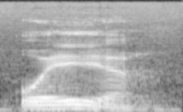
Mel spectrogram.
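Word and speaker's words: euer: जो पहले वाला है उसका प्रोनाउंस है ओया ओए अ आर हमने कहा था कि साइलेंट जर्मन में कुछ भी नहीं है बट एंड में जो आर आता है ना तो उसको जर्मन लोग ज्यादा जोर नहीं देते आप पढ़ सकते हैं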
